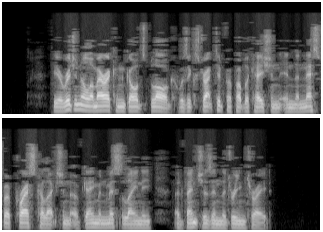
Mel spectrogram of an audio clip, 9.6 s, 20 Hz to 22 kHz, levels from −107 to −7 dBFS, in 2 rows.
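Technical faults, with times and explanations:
Throughout, WMA compression: the speech sounds ringing and washy, with a hiss that swells and fades with the signal and smears around each syllable. This heavy damage fits a transform codec likely running at a low bitrate around 24 kbps, where coarse quantisation spreads noise across long blocks and drops weak components. A spectrogram shows nothing above 15.5 kHz, with blocky, patchy gaps where quieter detail has been zeroed.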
